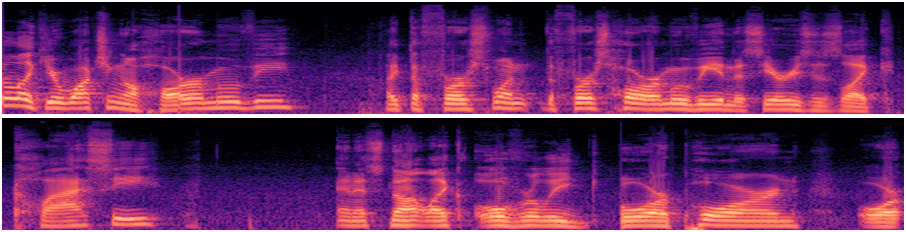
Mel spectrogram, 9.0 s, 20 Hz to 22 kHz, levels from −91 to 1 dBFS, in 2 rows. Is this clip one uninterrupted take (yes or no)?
no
